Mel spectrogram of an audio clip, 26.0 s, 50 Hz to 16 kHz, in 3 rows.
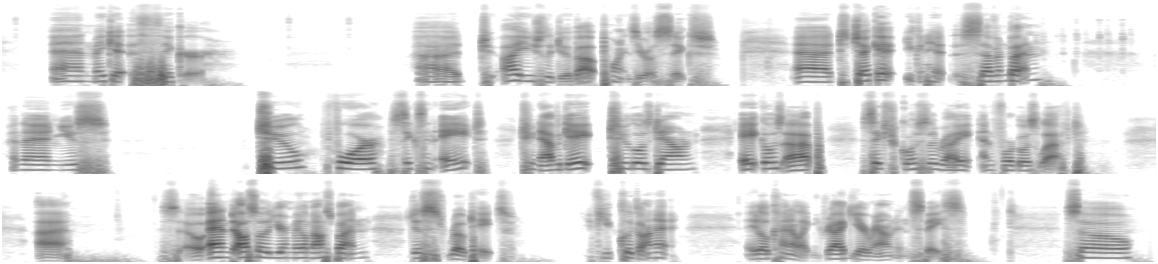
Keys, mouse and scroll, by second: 0.0 click, 2.4 click, 5.9 KP_7, 6.7-7.1 scroll up 4, 7.6-8.9 typing, 13.2 KP_2, 14.1 KP_8, 15.0 KP_6, 15.9 KP_4, 18.3-18.9 scroll down 2, 18.9 middle click, 21.9 middle click.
